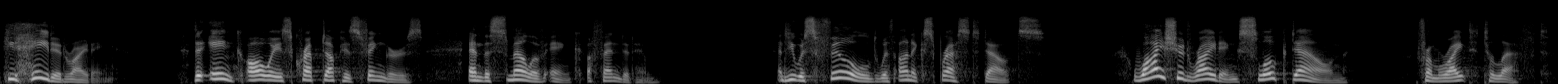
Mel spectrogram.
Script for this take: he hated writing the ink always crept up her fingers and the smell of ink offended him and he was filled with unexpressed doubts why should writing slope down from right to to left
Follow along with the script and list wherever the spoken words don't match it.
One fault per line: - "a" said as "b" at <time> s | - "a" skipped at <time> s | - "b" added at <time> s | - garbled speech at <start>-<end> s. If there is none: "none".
- "her" said as "his" at 3.4 s
- "to" skipped at 14.9 s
